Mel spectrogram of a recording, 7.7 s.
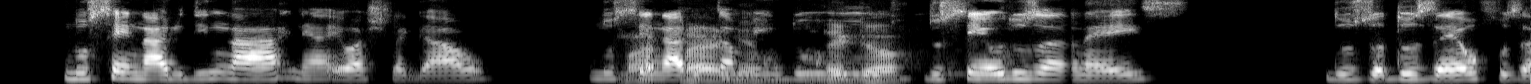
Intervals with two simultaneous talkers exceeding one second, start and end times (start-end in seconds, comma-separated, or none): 3.1-4.6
